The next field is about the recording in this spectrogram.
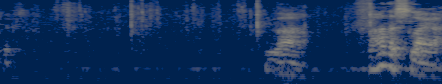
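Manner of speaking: very quiet, hushed, barely voiced whisper. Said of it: "Gone very quietly".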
